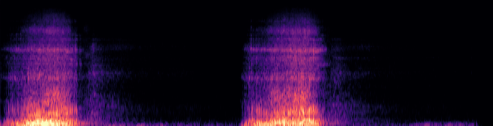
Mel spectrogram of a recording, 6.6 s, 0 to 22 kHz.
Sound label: Shutter Snore; Legend of Keepers (gamerip) (2019)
